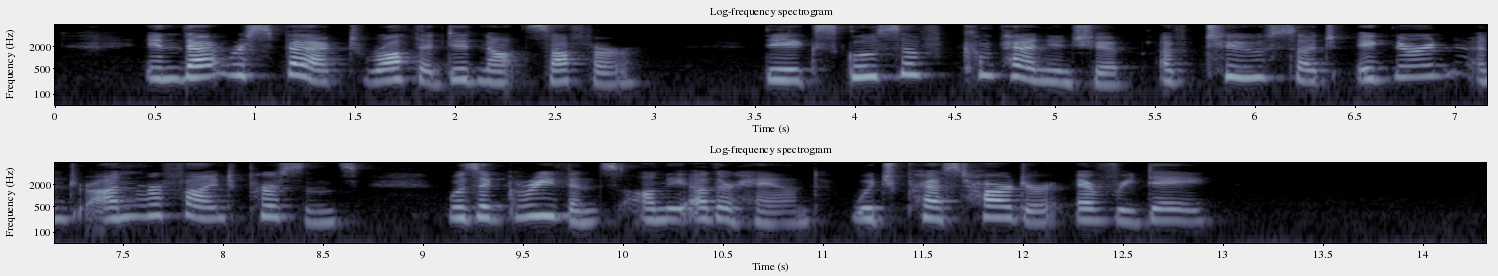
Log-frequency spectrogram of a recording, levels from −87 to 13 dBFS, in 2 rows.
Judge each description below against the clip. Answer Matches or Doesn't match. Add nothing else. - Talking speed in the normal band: Doesn't match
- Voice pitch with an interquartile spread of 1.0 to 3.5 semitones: Doesn't match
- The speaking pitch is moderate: Doesn't match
